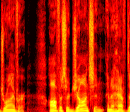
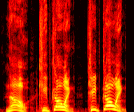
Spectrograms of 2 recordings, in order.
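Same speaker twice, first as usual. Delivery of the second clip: frantic, very high yell, rising in pitch; 9 semitones higher, 4 dB louder than usual. A carjacker, seeing a police car trail the truck, yells frantically at the driver. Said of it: "the carjacker yelled frantically".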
